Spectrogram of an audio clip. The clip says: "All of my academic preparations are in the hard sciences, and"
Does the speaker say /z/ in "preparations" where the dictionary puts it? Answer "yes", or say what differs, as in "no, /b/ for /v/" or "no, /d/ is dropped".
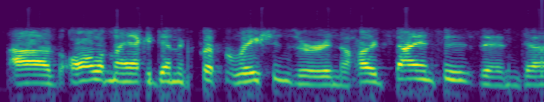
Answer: yes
